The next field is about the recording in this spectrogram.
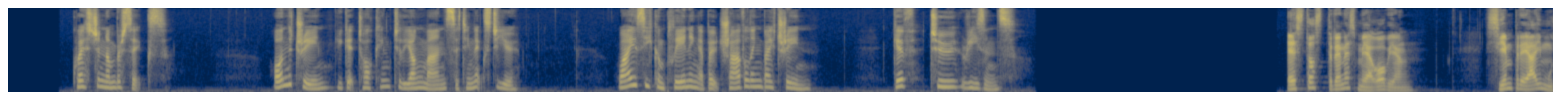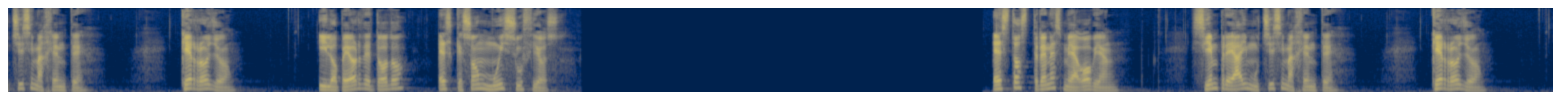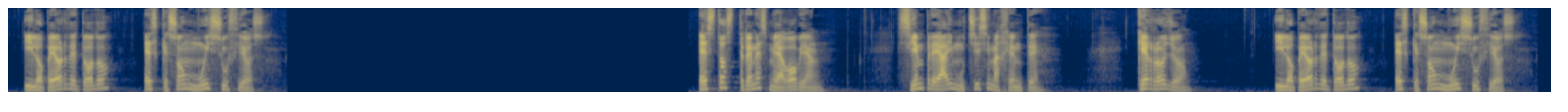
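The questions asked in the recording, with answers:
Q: Why is he complaining about travelling by train?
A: They are always very crowded and they are very dirty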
